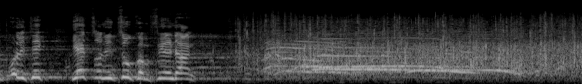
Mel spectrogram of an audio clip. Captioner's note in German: Beifall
